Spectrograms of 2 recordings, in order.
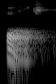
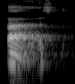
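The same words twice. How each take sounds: First: It is said with a British accent. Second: It is said with an American accent. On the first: "past in British" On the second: "past in American"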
